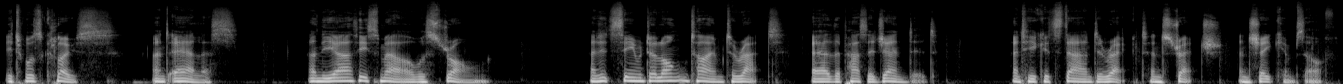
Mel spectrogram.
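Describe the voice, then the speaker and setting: A man narrating a bedtime audiobook story from a script, with measured, deliberate phrasing. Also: mid-range voice, vocal fry, darkish tone, dry recording.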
